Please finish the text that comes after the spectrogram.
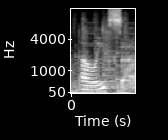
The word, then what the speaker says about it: Elisa: But let's go to the rooftop first with Miss Elisa. That's how you say her name.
